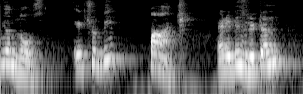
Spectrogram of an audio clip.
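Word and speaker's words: पाँच: Now here while pronouncing, just keep an eye on this N, because this is a nasal. This is a nasal pronunciation. You should not say patch. Patch is a very poor quality of Hindi, saying patch. You should always say panch. Pang. So it should come from your nose.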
